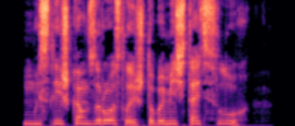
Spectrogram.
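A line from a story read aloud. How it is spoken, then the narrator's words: Sincere and very sad. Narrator (Russian): произнесла она искренне и очень грустно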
